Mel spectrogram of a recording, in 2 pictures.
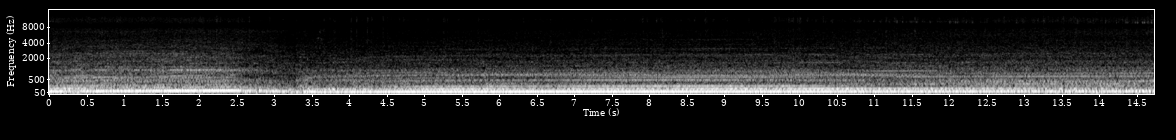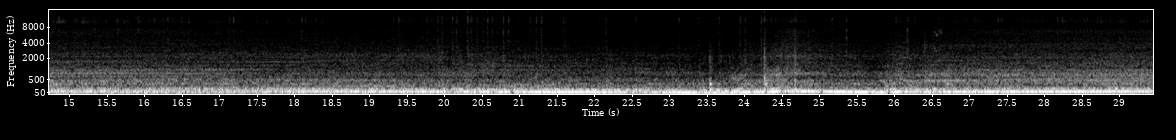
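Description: A 1957 Land Rover Series 1 engine and drivetrain running under way, heard from inside the cab. The engine note drops about three seconds in, then climbs steadily as the vehicle picks up speed, and eases and rises again later on.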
